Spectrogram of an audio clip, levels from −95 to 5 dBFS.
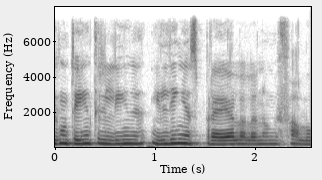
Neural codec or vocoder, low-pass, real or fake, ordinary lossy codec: none; 7.2 kHz; real; none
